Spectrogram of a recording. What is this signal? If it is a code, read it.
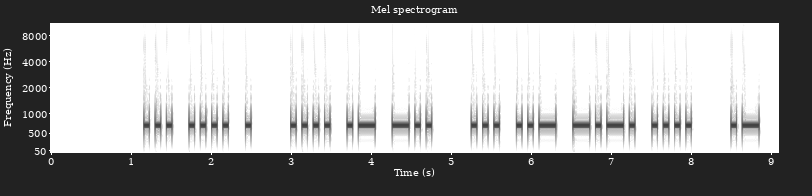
Morse code, heard as a keyed tone, about 17 wpm, 700 Hz. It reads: SHE HAD SUCH A
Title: Sentences from Top 1000 Words - Review Part 1 - 17wpm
